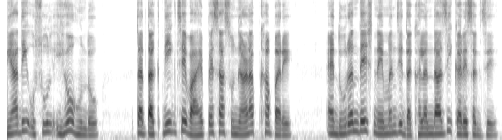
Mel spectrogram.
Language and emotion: Sindhi, neutral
